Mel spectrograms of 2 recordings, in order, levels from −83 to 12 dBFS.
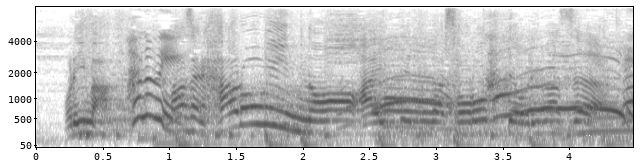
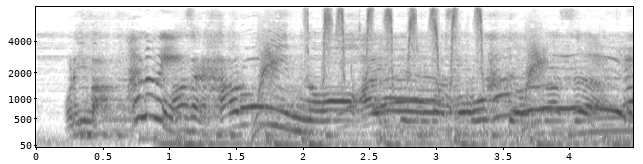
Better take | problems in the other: first | background sound (Scratching (performance technique)); 13 dB below the speech // room echo; dies away in 0.4 s

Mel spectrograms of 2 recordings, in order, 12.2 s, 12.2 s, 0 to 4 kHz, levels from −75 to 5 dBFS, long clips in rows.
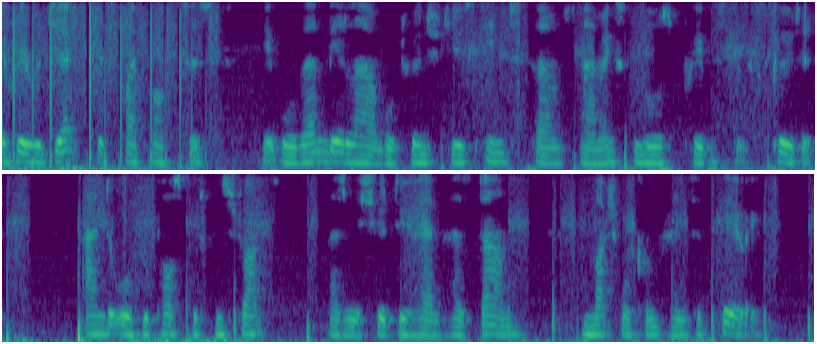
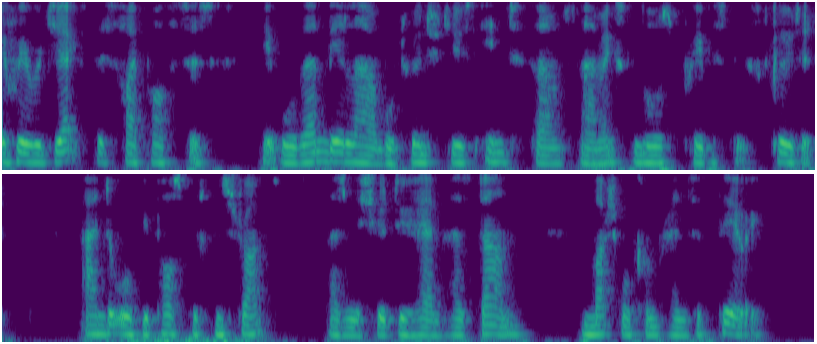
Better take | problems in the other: second | background sound (Writing); 8 dB below the speech

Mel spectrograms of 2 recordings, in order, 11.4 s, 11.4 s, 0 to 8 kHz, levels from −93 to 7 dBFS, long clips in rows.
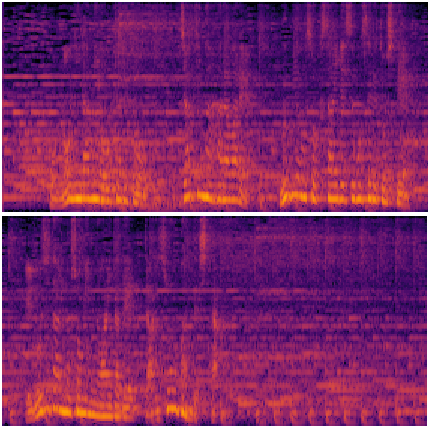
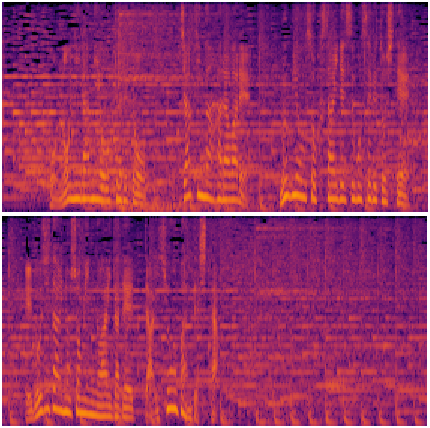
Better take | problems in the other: second | room echo; dies away in 0.7 s

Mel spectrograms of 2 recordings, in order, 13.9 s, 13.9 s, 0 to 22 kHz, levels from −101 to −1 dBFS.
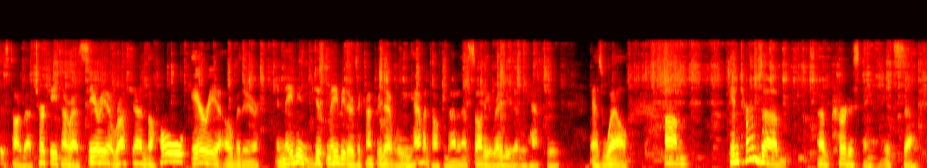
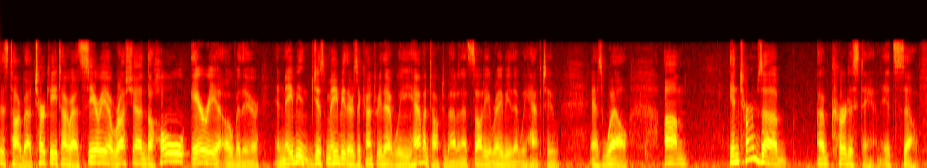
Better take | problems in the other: second | noise reduction (classical method log-MMSE)

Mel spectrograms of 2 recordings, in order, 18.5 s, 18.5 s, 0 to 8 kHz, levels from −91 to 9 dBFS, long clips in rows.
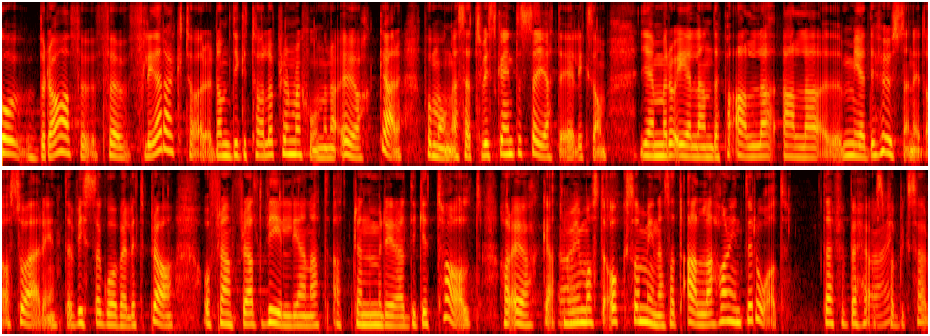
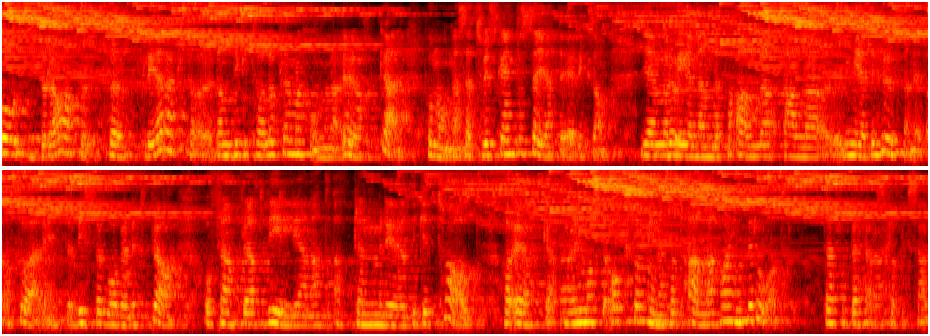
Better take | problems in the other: first | background sound (Wind chime); 2 dB below the speech // room echo; dies away in 1 s

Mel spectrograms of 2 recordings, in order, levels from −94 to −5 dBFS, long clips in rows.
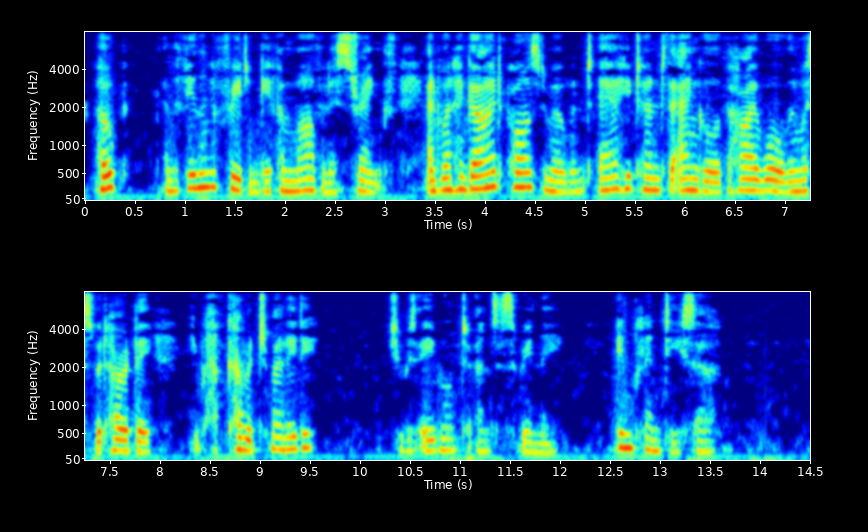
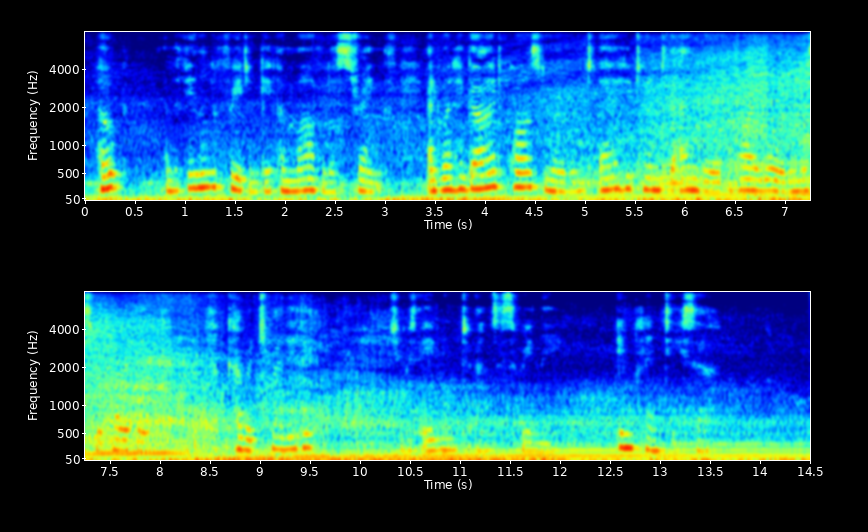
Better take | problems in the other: first | background sound (Car passing by / Accelerating, revving, vroom); as loud as the speech // room echo; dies away in 0.3 s

